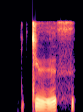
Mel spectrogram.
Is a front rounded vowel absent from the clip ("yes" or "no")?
no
